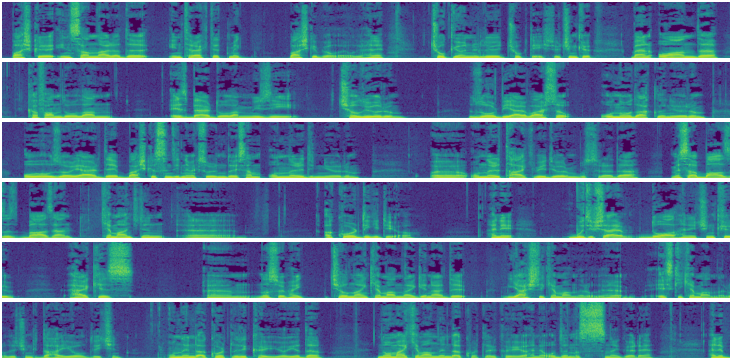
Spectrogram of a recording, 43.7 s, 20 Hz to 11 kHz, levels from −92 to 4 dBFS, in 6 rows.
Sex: male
